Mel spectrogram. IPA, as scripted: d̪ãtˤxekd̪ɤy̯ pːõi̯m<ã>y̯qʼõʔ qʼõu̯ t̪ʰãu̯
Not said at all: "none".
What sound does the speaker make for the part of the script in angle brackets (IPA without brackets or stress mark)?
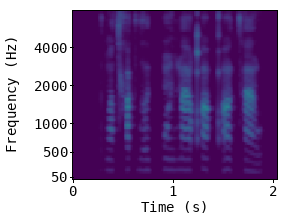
ã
